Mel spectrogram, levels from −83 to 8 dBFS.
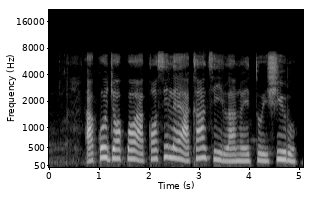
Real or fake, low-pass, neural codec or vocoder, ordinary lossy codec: fake; none; codec, 16 kHz, 16 kbps, FreqCodec, smaller model; none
